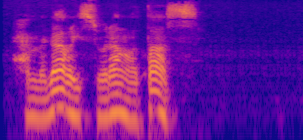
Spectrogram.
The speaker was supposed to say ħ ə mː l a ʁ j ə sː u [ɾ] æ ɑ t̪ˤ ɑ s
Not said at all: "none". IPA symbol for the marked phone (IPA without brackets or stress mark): ɾ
